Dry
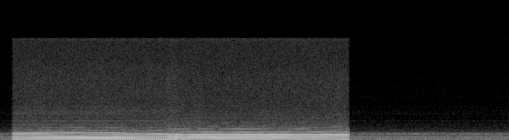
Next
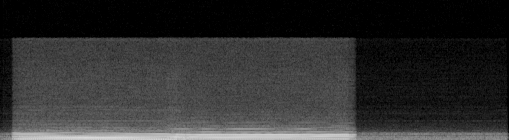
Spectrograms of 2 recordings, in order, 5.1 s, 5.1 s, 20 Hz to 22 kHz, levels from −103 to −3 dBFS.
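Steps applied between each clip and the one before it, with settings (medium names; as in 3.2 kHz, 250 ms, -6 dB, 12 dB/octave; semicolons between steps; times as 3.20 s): hum notches 60/120 Hz; early reflections 42 ms -3.5 dB, 58 ms -6 dB, 70 ms -6 dB; trim +6 dB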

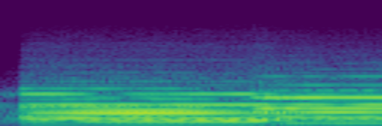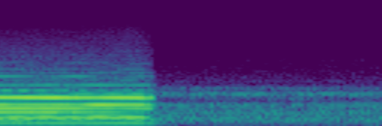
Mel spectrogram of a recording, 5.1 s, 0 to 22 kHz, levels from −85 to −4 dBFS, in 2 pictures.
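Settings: distance through air 96 m; trim +5 dB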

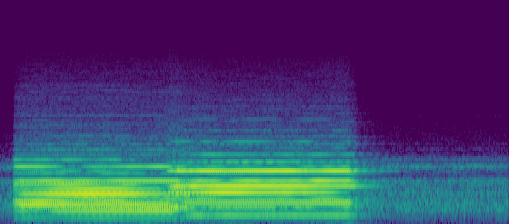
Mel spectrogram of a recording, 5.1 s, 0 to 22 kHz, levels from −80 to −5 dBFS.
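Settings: feedback delay 85 ms, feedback 57%, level -12 dB; trim +4 dB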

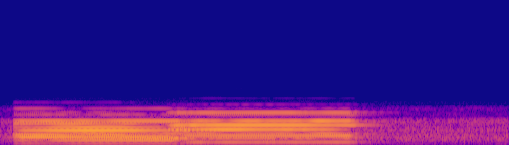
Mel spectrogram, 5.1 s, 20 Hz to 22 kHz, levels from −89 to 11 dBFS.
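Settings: elliptic low-pass 770 Hz, stop band 50 dB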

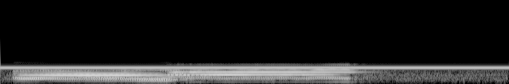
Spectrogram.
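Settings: resonances exaggerated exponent 2; whistle 780 Hz -17 dBFS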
